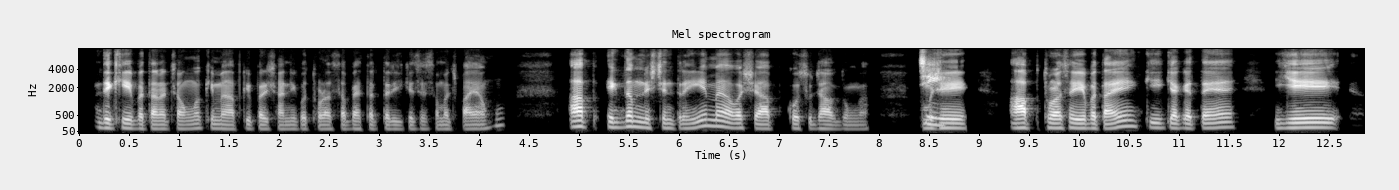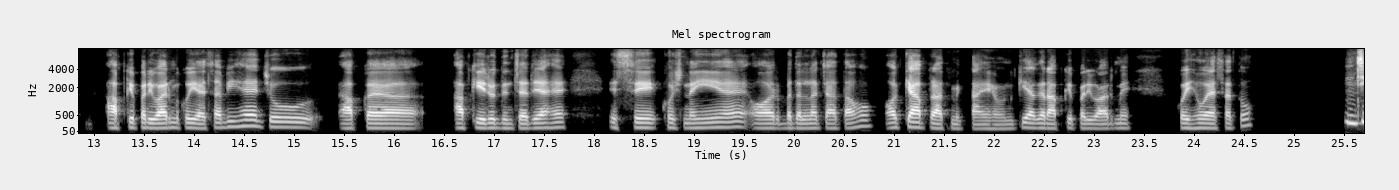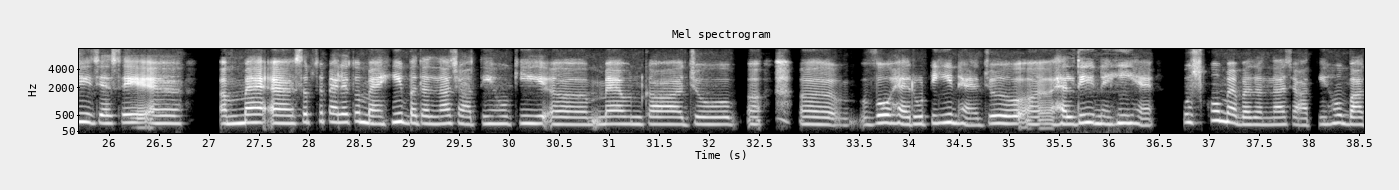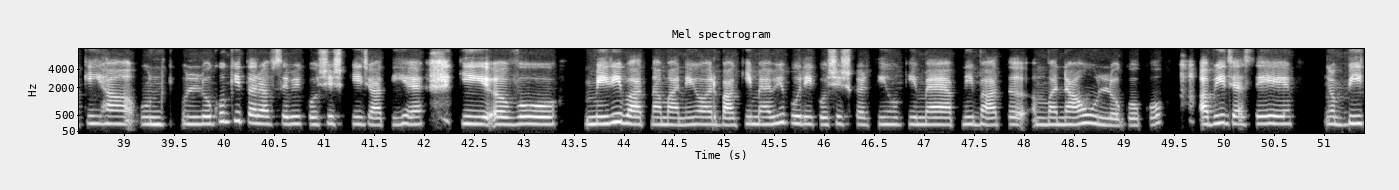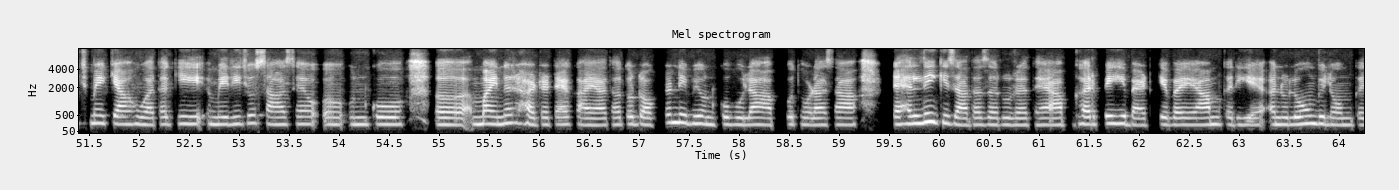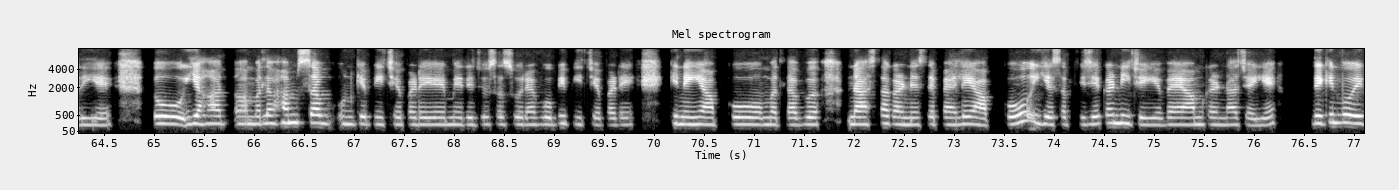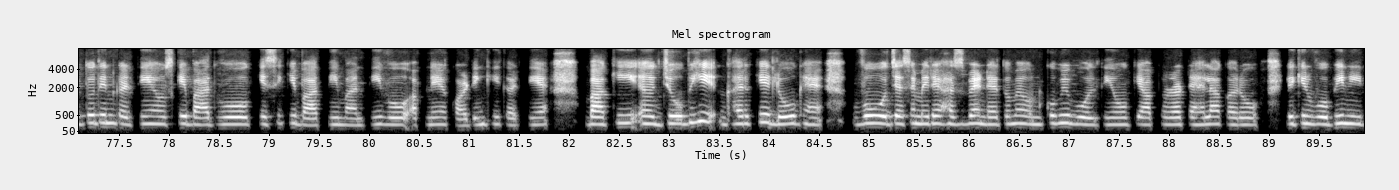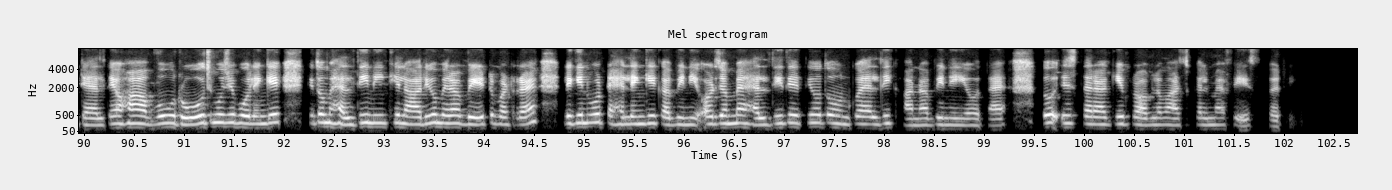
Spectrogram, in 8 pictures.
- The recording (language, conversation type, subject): Hindi, advice, बच्चों या साथी के साथ साझा स्वस्थ दिनचर्या बनाने में मुझे किन चुनौतियों का सामना करना पड़ रहा है?
- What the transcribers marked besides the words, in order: in English: "रूटीन"; in English: "हेल्दी"; in English: "माइनर हार्ट अटैक"; in English: "अकॉर्डिंग"; in English: "हस्बैंड"; in English: "हेल्दी"; in English: "वेट"; in English: "हेल्दी"; in English: "हेल्दी"; in English: "प्रॉब्लम"; in English: "फ़ेस"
